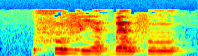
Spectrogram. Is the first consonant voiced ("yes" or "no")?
no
